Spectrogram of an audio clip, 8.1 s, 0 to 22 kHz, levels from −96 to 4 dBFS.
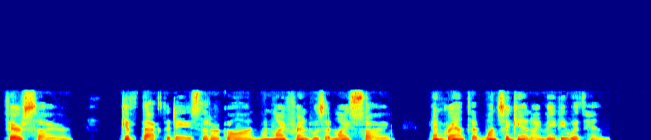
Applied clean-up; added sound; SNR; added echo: none; none; none; none.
